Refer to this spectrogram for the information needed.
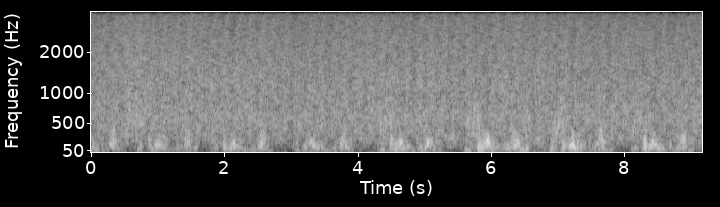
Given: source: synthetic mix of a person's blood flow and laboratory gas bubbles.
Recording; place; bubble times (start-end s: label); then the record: Doppler ultrasound of blood flow; precordium
no bubbles
From the record:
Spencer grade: 0 (complete lack of bubble signals)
